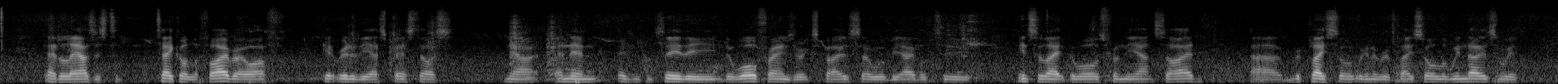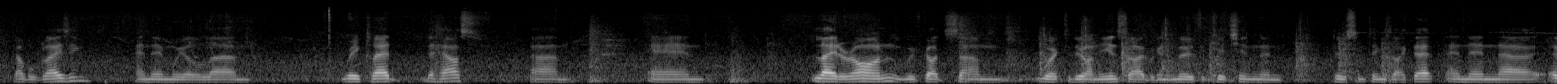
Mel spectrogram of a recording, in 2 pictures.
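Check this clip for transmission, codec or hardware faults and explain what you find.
No transmission, codec or hardware faults are audible anywhere in the clip.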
